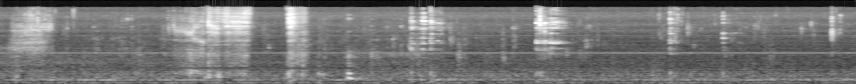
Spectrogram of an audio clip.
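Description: Close-miked eating: slurping and chewing a forkful of spaghetti, with a few sharp clicks of a metal fork against a plate.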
